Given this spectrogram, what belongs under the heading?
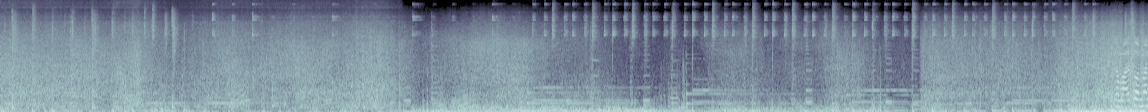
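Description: Ocean waves washing onto the beach at Cape Finisterre, a steady broad roar of surf with wind buffeting the microphone, swelling louder toward the end.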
